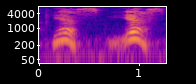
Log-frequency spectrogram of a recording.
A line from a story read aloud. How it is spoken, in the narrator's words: she gasped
